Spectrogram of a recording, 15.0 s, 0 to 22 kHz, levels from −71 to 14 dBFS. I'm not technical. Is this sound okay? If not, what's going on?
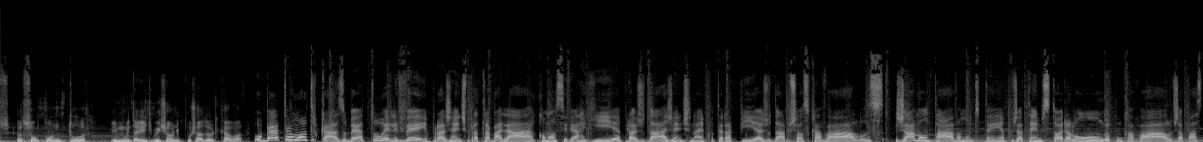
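No, it isn't quite right. The whole clip, start to finish, sounds dull and muffled, with a watery, gurgly graininess. That's likely MP2 compression squeezed too hard: the top end gets switched off in chunks, and what's left turns rough and bubbly.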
